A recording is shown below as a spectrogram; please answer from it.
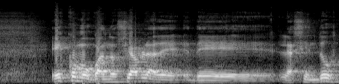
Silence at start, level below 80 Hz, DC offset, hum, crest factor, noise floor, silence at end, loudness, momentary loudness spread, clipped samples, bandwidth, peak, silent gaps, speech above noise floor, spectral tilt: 0 s; -52 dBFS; under 0.1%; none; 12 dB; -35 dBFS; 0 s; -12 LUFS; 9 LU; 0.2%; 12.5 kHz; 0 dBFS; none; 23 dB; -5.5 dB/octave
